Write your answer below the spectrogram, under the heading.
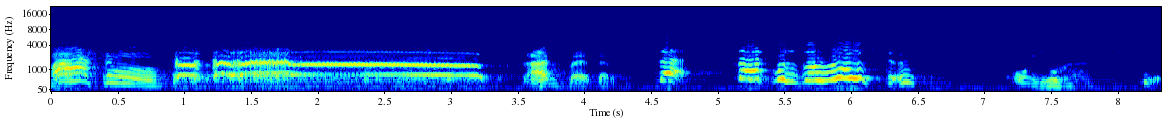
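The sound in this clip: A rooster crows in one long, sustained, strained call, followed by people talking.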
